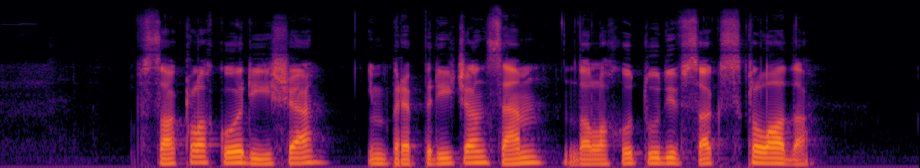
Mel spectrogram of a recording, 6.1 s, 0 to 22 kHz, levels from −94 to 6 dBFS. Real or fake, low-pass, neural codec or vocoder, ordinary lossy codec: real; 19.8 kHz; none; none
